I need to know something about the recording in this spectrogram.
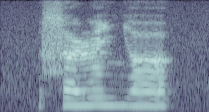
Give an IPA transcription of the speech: s ʌ ɭ æ̃ ʎ ʌ

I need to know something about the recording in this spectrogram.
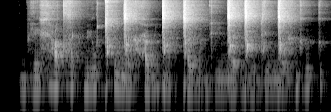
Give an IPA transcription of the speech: bʱ e x ɦ ɛ tˤ z ɘ k ɓ y w ǀʰ ɘ ŋ͡ǀ ɘ x ħ ɯ b ɡ͡ǀ ɛ tˤ ǀ ø b ɘ ɡʱ i ŋ͡ǀ ɛ ɡ͡ǀ e b z i ŋ͡ǀ ɘ x ɡʱ ɯ k

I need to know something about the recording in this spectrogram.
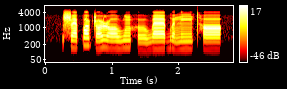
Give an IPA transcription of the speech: ʂ æ˧ p ɑ˦ ʈ ɒ˨˦ ɭ ɔː˧ w ũ˦ h ʊː˧ w æː˧ b ə˦˨ n ĩː˧ t̪ʰ ɑ˧

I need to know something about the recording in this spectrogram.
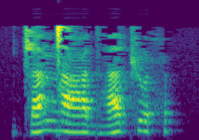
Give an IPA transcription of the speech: ʈ͡ʂ a ŋ͡ǀ a ʕ ʌ dʱ a ʈ͡ʂ u ħ

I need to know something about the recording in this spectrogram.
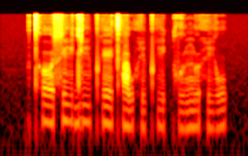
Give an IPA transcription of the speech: t̪ʰ ɤː˧ s iː˧ d iː˧ pʰ eː˥˨ t̪ʰ a˧ w h i˩˧ pʰ iː˧˩ t̚ f ɯː˩˧ ŋ ɯː˩ h iː˩˧ w

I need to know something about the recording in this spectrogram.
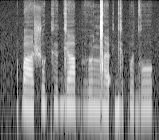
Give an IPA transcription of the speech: ɓ aː˩ ʃ u˧˩˧ kʲ u˧˩˧ ɡʲ aː˧ bʱ ɵː˧ ŋ͡ǀ æ˧˩˧ ʔ ɡʲ ə˧˩˧ p ɵ˧˩ d oː˧

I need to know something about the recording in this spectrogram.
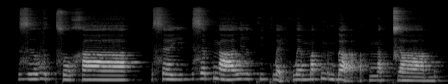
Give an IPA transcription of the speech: z ɨ˨˦ ə̯ v ə˨˩ t̚ s o˨˩ x aː˧ | s ɛ˧ j | z ɛ˦˥ p̚ ŋ aː˨˦ l i˧ ə̯ k i˧ k w ɛ̰˧˨ j h w ɛ˧ m a˦˥ k̚ ŋ ə˧ n ɗ a̰ː˧˨ ʔ | ŋ a˨˩ t̚ t͡ɕ aː˨˩ m

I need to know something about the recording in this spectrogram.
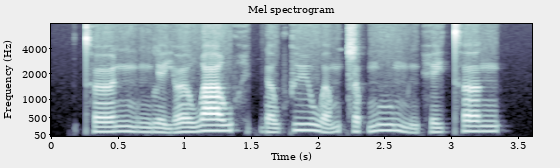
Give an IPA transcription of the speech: t̪ʰ œː˨˧ n m ʊ˨ ŋ l e˨˩ j œː˧ w aː˥ w h ɪ˨ k̚ l ɐ˨ w k yː˥ w ɐ˨˥ m t͡s ɐ˧ p̚ m uː˥ m ɪ˨˩ ŋ h e˧ j t̪ʰ ɐ˥ ŋ

